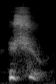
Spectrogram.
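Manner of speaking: loud high sneeze. Acted. Miss Stubborn sneezing in Mister Strong's kitchen, loud and high. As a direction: let out a big achoo. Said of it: "sneezed little Miss Stubborn".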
